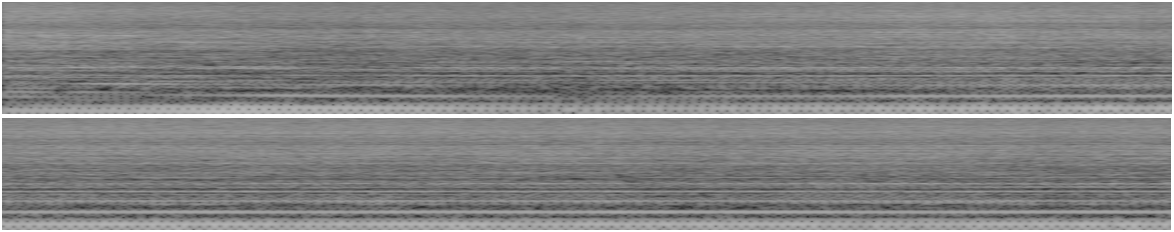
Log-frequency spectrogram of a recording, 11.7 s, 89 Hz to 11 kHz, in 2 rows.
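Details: Rebuilt Ford 351W V8 (10:1 compression, Edelbrock heads, mild Howards cam, Autolite 4300 carb, ported intake) first start and break-in: even steady idle with firm low rumble, slight early rev swell, no knocks or misses; healthy.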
